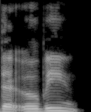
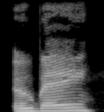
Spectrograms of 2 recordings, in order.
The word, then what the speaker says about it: ube: And Stephanie got the ubi cheesecake. You sure about that's how you pronounce it? Ube cheesecake.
